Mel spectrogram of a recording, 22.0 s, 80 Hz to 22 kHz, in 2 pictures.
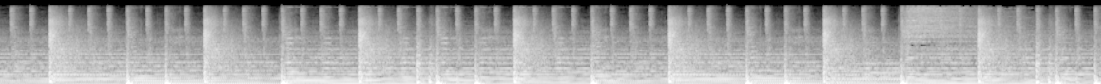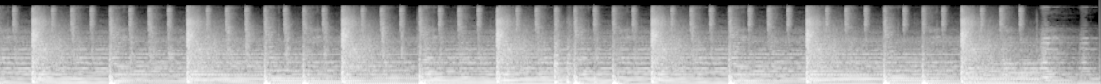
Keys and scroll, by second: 7.9 ctrl+z, 13.0 s, 21.0 3.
